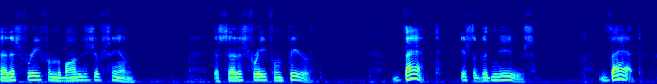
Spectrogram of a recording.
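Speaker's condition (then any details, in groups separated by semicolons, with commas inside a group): Cerebral palsy; reports speaking clearly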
